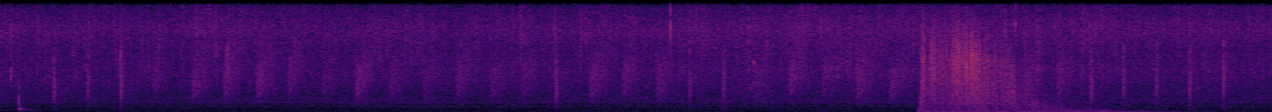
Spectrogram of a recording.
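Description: Rain falls steadily in Stardew Valley, a soft constant patter with faint ticking, swelling abruptly into a loud, dense downpour near the end before easing slightly.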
